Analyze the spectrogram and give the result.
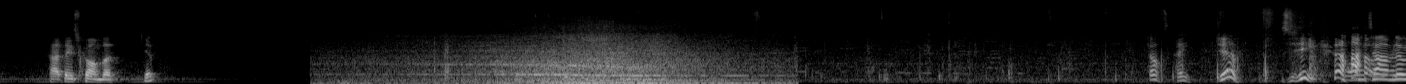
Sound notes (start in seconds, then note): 2.7 street din; 7.6 footsteps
